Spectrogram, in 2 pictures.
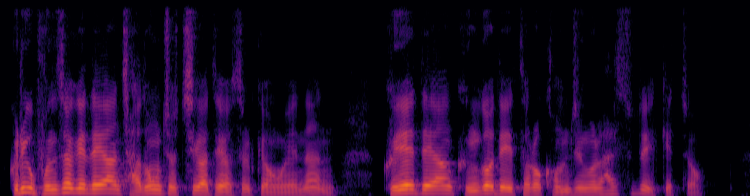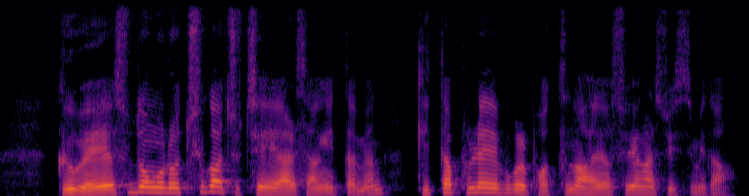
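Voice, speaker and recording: Speaking formally and at a measured pace, a man delivers a scripted technical presentation, stepping through each point like an explainer. His average-pitched voice is expressive and smooth, with a darkish tone and noticeable rises and falls.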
